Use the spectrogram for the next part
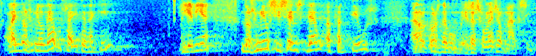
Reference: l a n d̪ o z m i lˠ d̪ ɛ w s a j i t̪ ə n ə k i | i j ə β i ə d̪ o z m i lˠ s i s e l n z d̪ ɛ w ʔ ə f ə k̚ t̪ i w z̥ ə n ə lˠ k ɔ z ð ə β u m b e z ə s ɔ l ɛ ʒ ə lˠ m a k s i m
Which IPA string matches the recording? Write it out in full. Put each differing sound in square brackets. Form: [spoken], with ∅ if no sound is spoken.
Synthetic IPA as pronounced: l a [ɲ] d̪ o z m i lˠ d̪ ɛ w s a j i t̪ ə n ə k i | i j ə β i ə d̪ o z m i lˠ s i s e [∅] n z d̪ ɛ w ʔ ə f ə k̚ t̪ i w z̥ ə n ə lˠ k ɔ z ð ə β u m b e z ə s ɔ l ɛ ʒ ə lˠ m a k s i m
